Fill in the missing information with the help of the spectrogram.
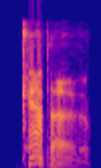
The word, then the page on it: capo: British English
